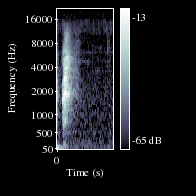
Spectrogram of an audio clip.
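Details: Barking vocal tic in Tourette syndrome, acted by the male main character of a film about Tourette syndrome.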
